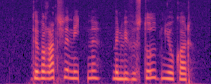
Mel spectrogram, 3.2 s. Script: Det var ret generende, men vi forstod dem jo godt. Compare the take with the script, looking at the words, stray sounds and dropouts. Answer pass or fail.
fail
